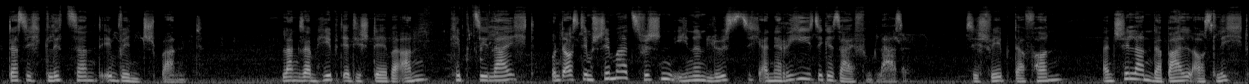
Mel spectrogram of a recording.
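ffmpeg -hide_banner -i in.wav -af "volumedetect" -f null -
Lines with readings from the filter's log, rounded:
mean_volume: -32.4 dB
max_volume: -14.0 dB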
